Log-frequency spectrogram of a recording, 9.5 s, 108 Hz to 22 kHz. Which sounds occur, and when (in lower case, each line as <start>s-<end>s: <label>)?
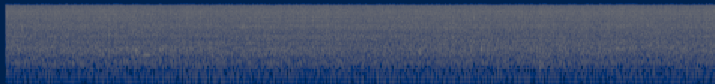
0.0s-9.5s: stream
